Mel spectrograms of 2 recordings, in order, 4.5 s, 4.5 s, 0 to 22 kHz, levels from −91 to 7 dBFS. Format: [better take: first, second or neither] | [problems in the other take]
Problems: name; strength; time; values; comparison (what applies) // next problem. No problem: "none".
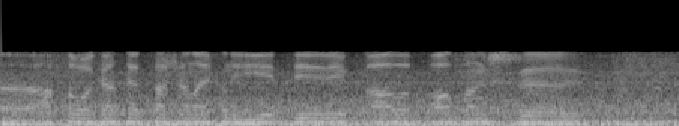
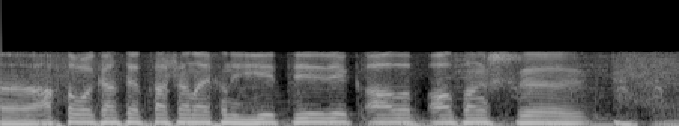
second | background sound (Fire); 1 dB below the speech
